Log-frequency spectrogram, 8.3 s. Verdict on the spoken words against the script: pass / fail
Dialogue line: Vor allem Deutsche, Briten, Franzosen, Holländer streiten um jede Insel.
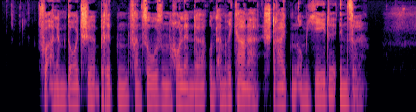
fail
